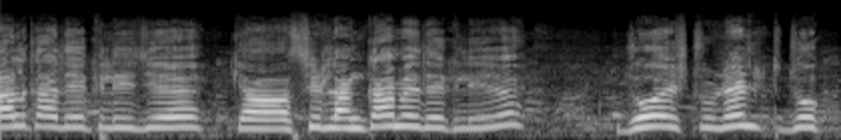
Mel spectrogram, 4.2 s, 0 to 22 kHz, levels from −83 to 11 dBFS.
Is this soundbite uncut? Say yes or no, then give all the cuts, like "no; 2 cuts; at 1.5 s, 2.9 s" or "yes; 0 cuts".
no; 1 cut; at 1.1 s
